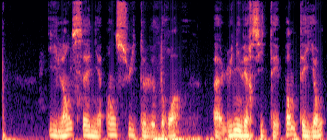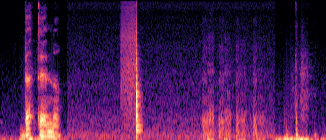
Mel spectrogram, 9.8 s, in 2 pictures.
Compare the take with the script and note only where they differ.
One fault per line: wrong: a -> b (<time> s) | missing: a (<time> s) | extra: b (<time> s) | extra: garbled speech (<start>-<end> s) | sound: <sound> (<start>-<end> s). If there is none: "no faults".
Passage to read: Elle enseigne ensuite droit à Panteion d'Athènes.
wrong: Elle -> Il (0.7 s)
extra: le (2.1 s)
extra: l'université (3.3 s)
sound: thud (6.7-7.1 s)
sound: laugh (7.9-8.9 s)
